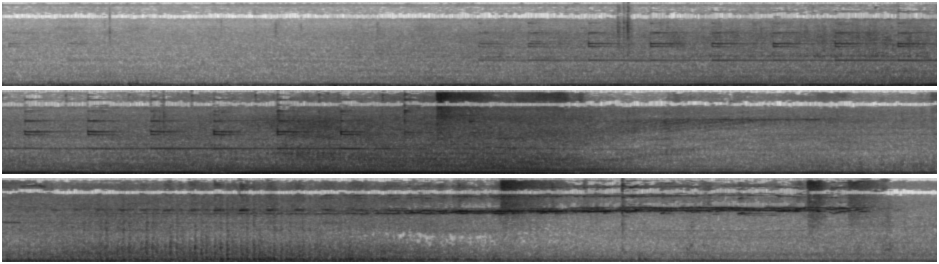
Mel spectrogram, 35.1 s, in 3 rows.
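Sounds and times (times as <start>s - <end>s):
diesel engine and wheels rumbling: 0.0s - 35.0s
locomotive bell ringing: 6.0s - 18.0s.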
